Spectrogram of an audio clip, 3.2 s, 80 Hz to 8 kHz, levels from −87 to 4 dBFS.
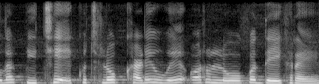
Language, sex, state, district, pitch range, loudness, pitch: Hindi, female, Chhattisgarh, Bastar, 225-265 Hz, -15 LUFS, 250 Hz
